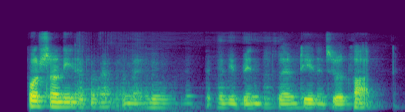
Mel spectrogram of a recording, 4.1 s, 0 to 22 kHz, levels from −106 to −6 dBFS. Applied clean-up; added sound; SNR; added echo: neural mask model DeepFilterNet 3.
